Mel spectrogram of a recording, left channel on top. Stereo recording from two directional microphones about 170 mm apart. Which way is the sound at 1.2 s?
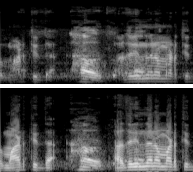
45° right (ahead or behind).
